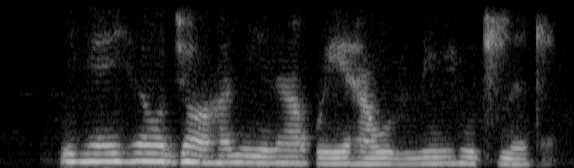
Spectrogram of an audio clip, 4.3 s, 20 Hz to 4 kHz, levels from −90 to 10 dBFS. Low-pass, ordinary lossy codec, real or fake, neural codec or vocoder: 3.6 kHz; Opus, 32 kbps; fake; codec, 16 kHz in and 24 kHz out, 1 kbps, XY-Tokenizer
